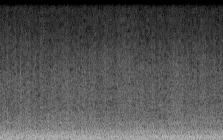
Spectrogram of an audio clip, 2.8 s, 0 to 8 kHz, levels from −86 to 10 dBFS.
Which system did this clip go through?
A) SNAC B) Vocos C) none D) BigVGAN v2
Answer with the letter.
B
